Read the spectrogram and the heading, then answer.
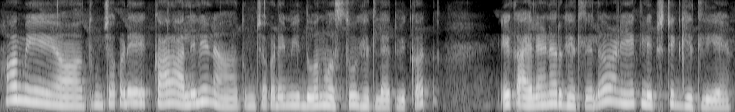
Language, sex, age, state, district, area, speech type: Marathi, female, 18-30, Maharashtra, Solapur, urban, spontaneous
